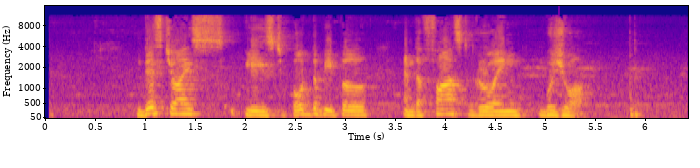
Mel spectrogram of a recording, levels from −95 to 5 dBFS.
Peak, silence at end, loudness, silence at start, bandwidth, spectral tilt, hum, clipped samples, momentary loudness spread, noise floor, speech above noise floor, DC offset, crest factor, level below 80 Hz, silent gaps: 0 dBFS; 0.4 s; -12 LUFS; 0.05 s; 11.5 kHz; -5 dB/octave; none; under 0.1%; 15 LU; -38 dBFS; 26 dB; under 0.1%; 12 dB; -42 dBFS; none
